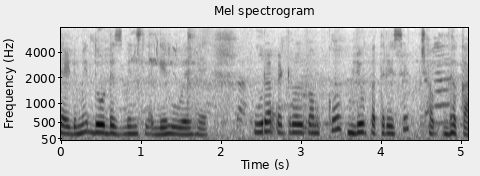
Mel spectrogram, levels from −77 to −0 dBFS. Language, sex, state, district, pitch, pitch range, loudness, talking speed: Hindi, female, Maharashtra, Mumbai Suburban, 205 Hz, 185-225 Hz, -17 LUFS, 190 wpm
